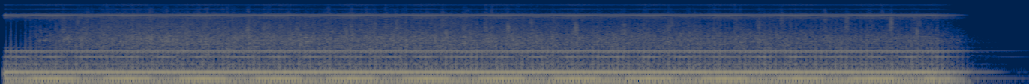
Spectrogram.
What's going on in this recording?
sci-fi drone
